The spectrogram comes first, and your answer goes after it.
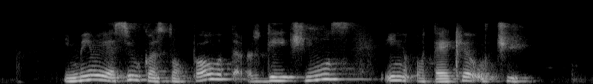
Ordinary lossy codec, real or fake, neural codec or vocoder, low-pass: Opus, 16 kbps; fake; codec, 16 kHz, 1 kbps, X-Codec, HuBERT features, trained on balanced general audio; 7.2 kHz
